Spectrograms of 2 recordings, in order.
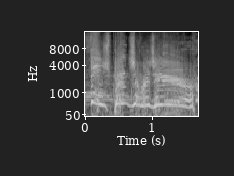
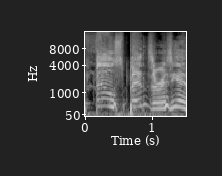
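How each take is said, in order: First: High, slow mock announcer shout; Major Nelson. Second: Lightly imitated drawn-out announcement; Major Nelson. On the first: Streamer mimicking the host's guest reveal, hammed-up announcing. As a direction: draw it out in a hammed-up hype voice. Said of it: "Major Nelson goes". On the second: Streamer quoting the host announcing a guest, mildly mock-announcing. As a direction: stretch it out like a mock event host. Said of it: "what did Major Nelson say?".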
